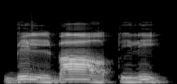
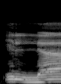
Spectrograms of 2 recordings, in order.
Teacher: ইল্লা, ইল্লা তবে অবশ্যই, ইল্লা মানে তবে অবশ্যই, ইল্লা এখানে লাম কাট ডাবল করে এখানে ৩ আলিফ টানবো আমরা। ইল্লা লামের গুণনা হবে না, শুধু টান হবে ৩ আলিফ।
